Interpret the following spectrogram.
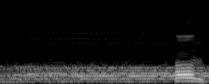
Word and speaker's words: ओम: का उच्चारण और स्वरूप ओम को तीन अक्षरों से मिलकर बना माना जाता है अ उ और म इन तीनों ध्वनियों का उच्चारण मिलकर ओम की ध्वनि उत्पन्न होती है यह ध्वनि गह ध्यान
